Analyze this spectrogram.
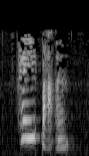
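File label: "黑板", Mandarin Chinese; chinese flashcards; hsk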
